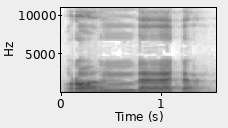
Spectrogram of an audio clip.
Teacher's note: ra itu pertamanya dibaca tebal kerana bagi atas tafkhim. Ra alif dua di atas ron bertemu dengan huruf zal pada dhata, maka hukumnya ikhfa haqiqi, menyembunyikan bunyi tanwin yang bertemu dengan huruf zal.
